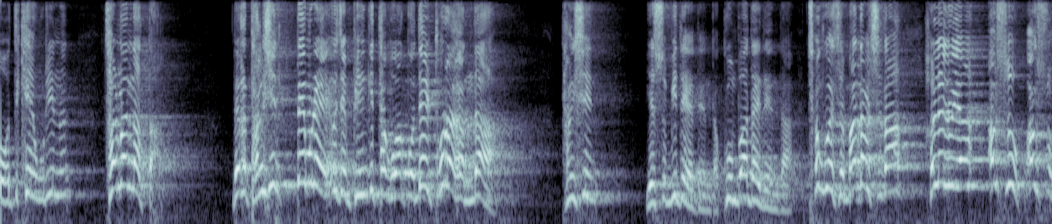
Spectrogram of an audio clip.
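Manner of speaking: beam and push the greeting at a stranger; laughing excitement. Retold or imitated. Evangelist greeting a Japanese stranger on the street, excited and laughing. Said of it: "막 웃으면서".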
